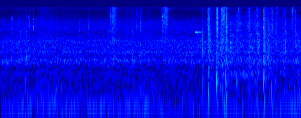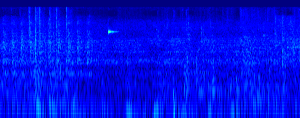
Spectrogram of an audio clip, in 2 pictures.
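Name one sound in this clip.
Building pieces clatter as they are placed.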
